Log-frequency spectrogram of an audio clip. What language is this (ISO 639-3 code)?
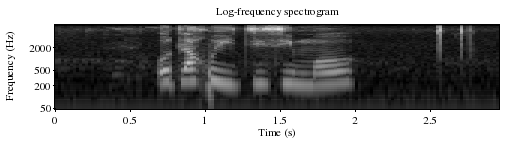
tsn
